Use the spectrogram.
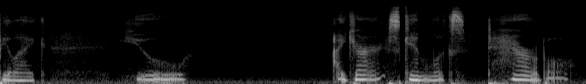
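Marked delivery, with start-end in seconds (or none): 1.2-5.6 gentle, soft-spoken whispered delivery. Retelling what a dermatologist said: imitating a soft-spoken whisper. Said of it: "she would just whisper".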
